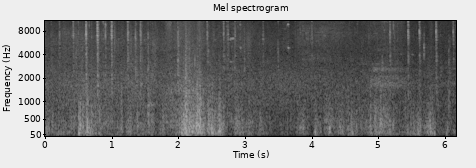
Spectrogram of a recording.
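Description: Small, light clicks and ticks of jewelry wire being twisted and bent by hand into a ring, with a brief rustle about two seconds in.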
